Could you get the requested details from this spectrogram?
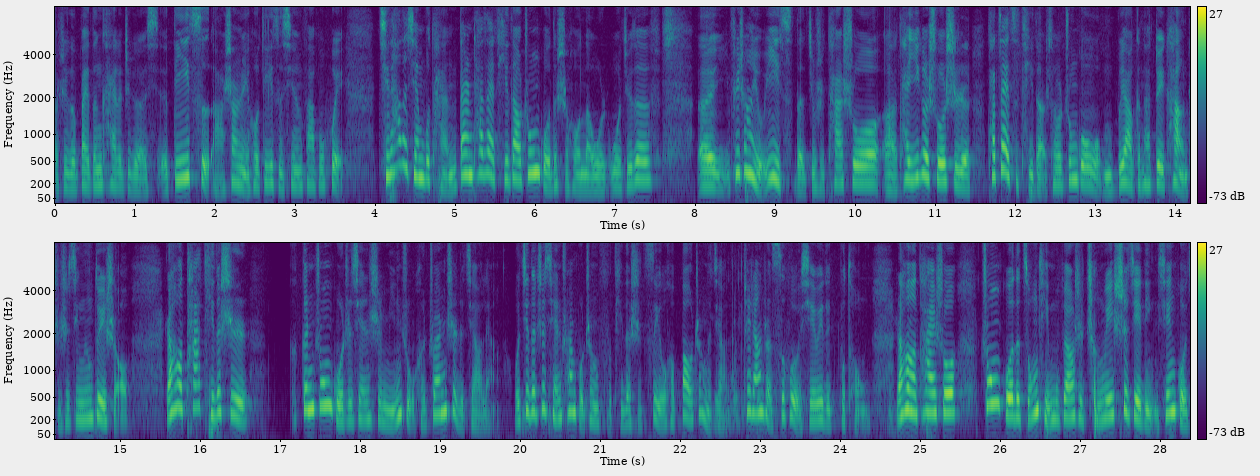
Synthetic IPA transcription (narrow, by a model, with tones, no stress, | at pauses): ʈ͡ʂɤ˥˩ɡə˩pa˥˩ɪt̪ɤ˥ŋkʰa˥ɪlə˨ʈ͡ʂɤ˥˩ɡə˩ɕt̪i˥˩i˥t͡sʰɹ̩˥˩ʔɐ̰˧ʂɑ˥˧ŋɻi˨˩xo˥˧ʊt̪i˥˧i˥t͡sʰɹ̩˥˧˩ɕi˥wə˧˥nfa˥pu˥˧xwe˥˩ɪ | t͡ɕʰi˧˥t̪ʰa˥d̪ə˨ɕjɛ˥npu˥˩t̪ʰa˧˥nt̪a˥˧ɻ̩˥˧t̪ʰa˥t͡sa˥˩ɪt̪ʰi˧˥t̪ɑ˥˩ʊʈ͡ʂʊ˥ŋkwɔ˧˥d̪ə˧ʂɻ̩˧˥xo˥˧ʊnə˩wɔ˨˩wɔ˨˩t͡ɕɥɛ˧˥d̪ə˧ | ə˧˨˩fe˥ɪʈ͡ʂʰɑ˧˥ŋjo˨˩ʊi˥˩sɹ̩˨˩d̪ə˩t͡ɕjo˥˧ʊʂɻ̩˥˩t̪ʰa˥ʂwɔ˥ə̰˧t̪ʰa˥i˧˥ɡə˧ʂwɔ˥ʂɻ̩˥˩t̪ʰa˥t͡sa˥˧ɪt͡sʰɹ̩˥˩t̪ʰi˧˥d̪ə̰˧˩˥ʊʈ͡ʂʊ˥ŋkwɔ˧˥wɔ˨˩mə˦npu˧˥jɑ˥˧ʊkə˥nt̪ʰa˥t̪we˥˧ɪkʰɑ˥˩ŋʈ͡ʂɻ̩˨˩ʂɻ̩˥˧t͡ɕi˥˧ŋt̪ʰɤ˥ŋt̪we˥˩ɪʂo̰˨˩˦ʊ | ɻa˧˥nxo˥˩ʊt̪ʰa˥t̪ʰi˧˥d̪ə˧ʂɻ̩˥˩ | kə˥nʈ͡ʂʊ˥ŋkwɔ˧˥ʈ͡ʂɻ̩˥t͡ɕʰjɛ˥nʂɻ̩˥˩mi˧˥nʈ͡ʂṵ˨˩xɤ˧˥ʈ͡ʂwa˥nʈ͡ʂɻ̩˥˩d̪ə˩t͡ɕjɑ˥˧ʊljɑ̰˥˩ŋwɔ˨˩t͡ɕi˥˩d̪ə˩ʈ͡ʂɻ̩˥t͡ɕʰjɛ˧˥nʈ͡ʂʰwa˥npʰu˨˩ʈ͡ʂɤ˥˩ŋfu˨˩t̪ʰi˧˥d̪ə˧ʂɻ̩˥˧t͡sɹ̩˥˩jo˧˥xɤ˧˥pɑ˥˧ʊʈ͡ʂɤ˥˩ŋd̪ə˩t͡ɕjɑ˥˧ʊljɑ̰˥˧˩ŋʈ͡ʂɤ˥˩ljɑ˧˥ŋʈ͡ʂɤ˨˩sɹ̩˥˧xu˧˥jo˨˩ʊɕjɛ˥we˥˩ɪd̪ə˩pu˥˩t̪ʰʊ̰˧˥ŋɻa˧˥nxo˥˩nə˩t̪ʰa˥˩ʂwɔ˥ʈ͡ʂʊ˥ŋkwɔ˧˥d̪ə˧t͡sʊ˧˥ŋt̪ʰi˨˩mu˥˩pjɑ˥ʊʂɻ̩˥˩ʈ͡ʂʰɤ˧˥ŋwe˧˥ɪʂɻ̩˥˧t͡ɕjɛ˥˩lḭ˨˩ŋɕjɛ˥nkwɔ˧˥t͡ɕ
